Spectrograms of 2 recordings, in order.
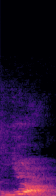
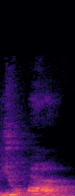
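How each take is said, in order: First: Both words are shortened and run together. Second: Both words are pronounced fully and clearly. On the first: The speaker calls it right. "ça va être you are" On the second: The speaker calls it wrong. "il ne va pas être prononcé you are"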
